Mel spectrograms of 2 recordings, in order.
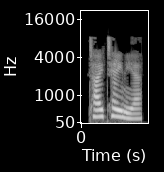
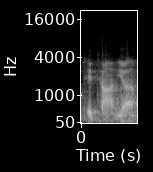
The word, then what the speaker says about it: Titania: How does it sound with a British pronunciation? Titania.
